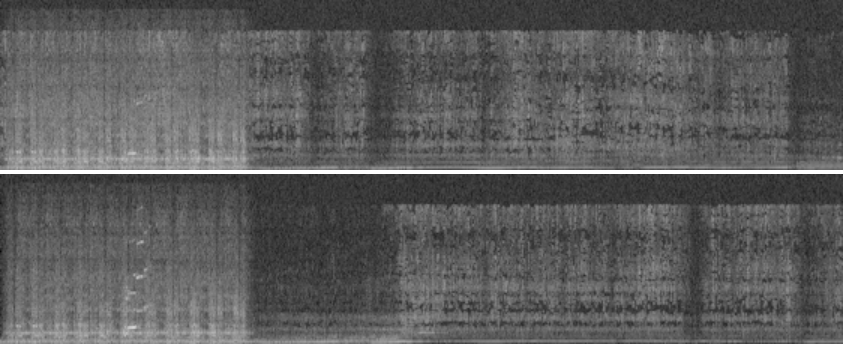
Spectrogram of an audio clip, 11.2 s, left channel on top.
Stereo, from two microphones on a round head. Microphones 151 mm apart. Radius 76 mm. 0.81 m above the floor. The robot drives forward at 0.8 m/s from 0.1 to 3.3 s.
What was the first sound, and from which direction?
A squeak, 50° right (ahead or behind).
